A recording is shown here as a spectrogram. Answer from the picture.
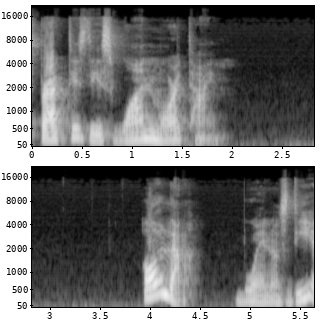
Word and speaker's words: hola: or she may say hola and you would simply say hola back notice how the H is silent and it is pronounced olola and not hola also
